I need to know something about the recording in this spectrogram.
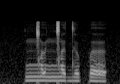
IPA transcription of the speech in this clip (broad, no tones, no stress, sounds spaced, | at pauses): ŋ͡ǀ ɵ ŋ͡ǀ ə d ɵ p ə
